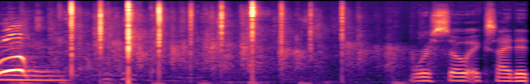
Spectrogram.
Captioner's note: audience applauding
